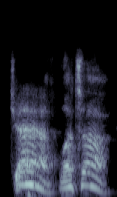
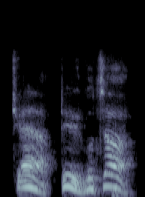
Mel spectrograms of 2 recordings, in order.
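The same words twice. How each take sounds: First: High, drawn-out mock call; slower call through a door. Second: High, mock call to a sleeping friend; calling through a door. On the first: Still locked out, calling Jeff again, slow and high. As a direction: stretch his name out, calling up high. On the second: Locked out, calling roommate Jeff through the door, high mock call.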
